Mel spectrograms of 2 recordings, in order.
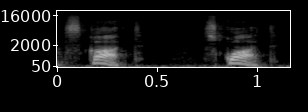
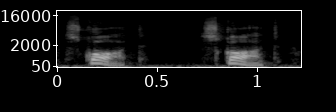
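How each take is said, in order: First: SQUAT with an unrounded "ah": skwaht; American open vowel. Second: SQUAT with a short rounded "o": skwot; British rounded vowel. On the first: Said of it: "미국, 일반 미국 영어". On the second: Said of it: "영국 영어에서는요". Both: Shown as a demonstration.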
